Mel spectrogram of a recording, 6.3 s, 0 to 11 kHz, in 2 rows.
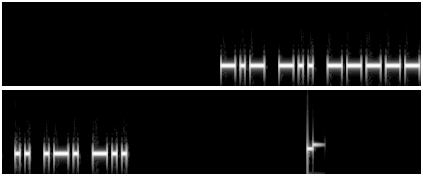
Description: Morse code, heard as a keyed tone, about 33 wpm, 700 Hz. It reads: KD0IRD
